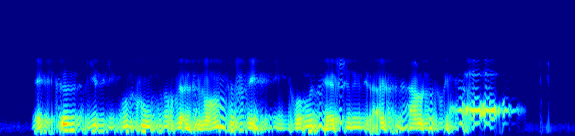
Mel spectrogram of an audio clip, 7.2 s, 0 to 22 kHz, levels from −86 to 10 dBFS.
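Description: Channel delay (comb filtering) runs throughout this speech clip: one channel lags by a fraction of a millisecond, so the mono sum cancels near 3 kHz and sounds hollow. A Codec 2 vocoder, also throughout, rebuilds the voice from pitch and envelope as buzzy, robotic speech with nothing above 3.7 kHz, which fits a heavily damaging 2.4 kbit/s mode.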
